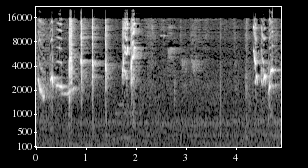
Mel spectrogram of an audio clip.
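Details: Greater green leafbird singing actively as a lure for other birds: a fast sequence of descending whistles, sharp chips and buzzes, a quiet gap, then a renewed tangle of twisting notes.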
